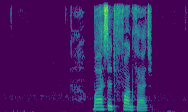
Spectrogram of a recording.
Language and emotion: Russian, neutral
